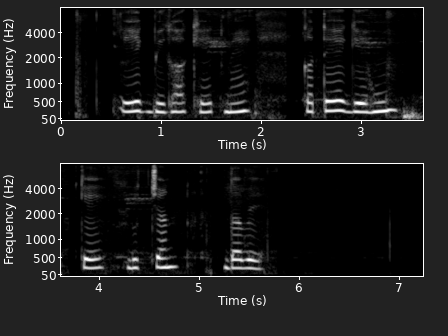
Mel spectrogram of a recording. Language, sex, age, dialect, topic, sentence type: Magahi, female, 25-30, Northeastern/Surjapuri, agriculture, question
